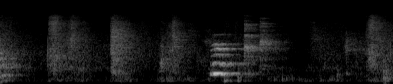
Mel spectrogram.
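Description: Diesel the dog barks at a neighbor's dog in a series of sharp, mid-distance barks and yips, spaced irregularly and steady in loudness, with no talking over them.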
